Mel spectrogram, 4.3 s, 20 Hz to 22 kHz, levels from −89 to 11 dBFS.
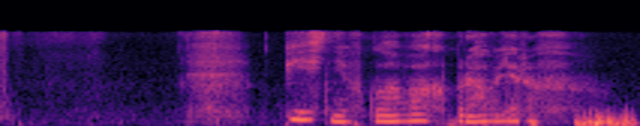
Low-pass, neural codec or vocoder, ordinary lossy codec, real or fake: none; none; none; real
